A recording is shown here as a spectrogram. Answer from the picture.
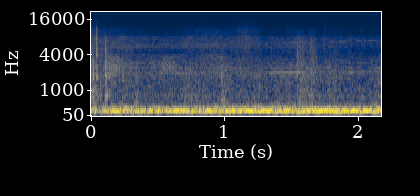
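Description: A steady, loud low hum with a rumbling haze beneath it, unchanged throughout, with a few faint ticks.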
